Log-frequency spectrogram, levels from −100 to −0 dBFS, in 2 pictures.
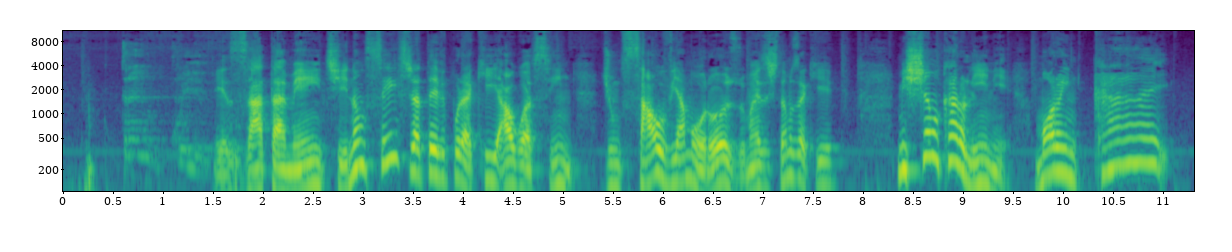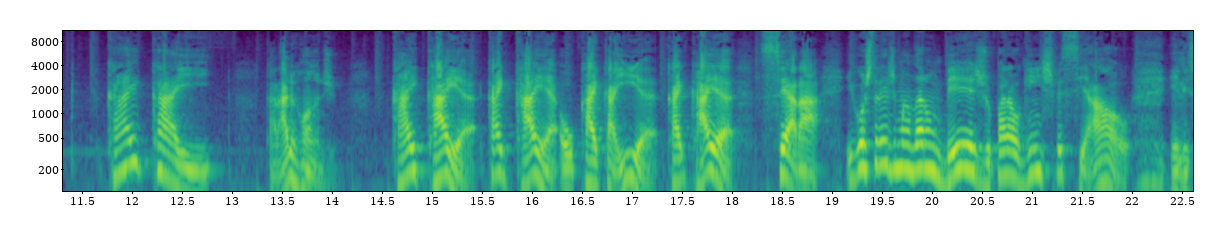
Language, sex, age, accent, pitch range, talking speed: Portuguese, male, 30-49, Brazilian, 105-165 Hz, 110 wpm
